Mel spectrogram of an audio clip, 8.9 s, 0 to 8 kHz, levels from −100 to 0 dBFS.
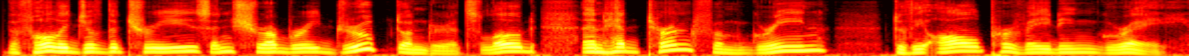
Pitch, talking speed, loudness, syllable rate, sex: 155 Hz, 140 wpm, -19 LUFS, 3.8 syllables/s, male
